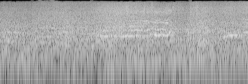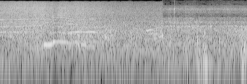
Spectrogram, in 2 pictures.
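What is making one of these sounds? Water splashes loudly as a boat plunges down a flume.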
